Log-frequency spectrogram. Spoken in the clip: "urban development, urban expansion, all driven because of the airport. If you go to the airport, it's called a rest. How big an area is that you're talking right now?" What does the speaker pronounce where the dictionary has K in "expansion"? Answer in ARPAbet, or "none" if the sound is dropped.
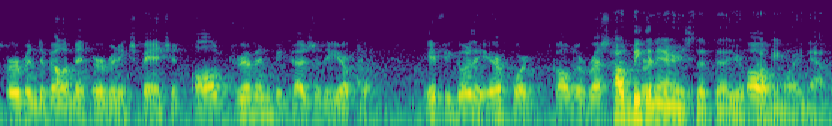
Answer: K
